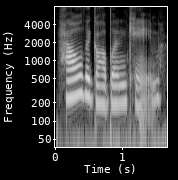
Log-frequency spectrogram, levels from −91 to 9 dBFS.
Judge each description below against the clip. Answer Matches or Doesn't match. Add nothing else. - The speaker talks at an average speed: Matches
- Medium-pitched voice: Doesn't match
